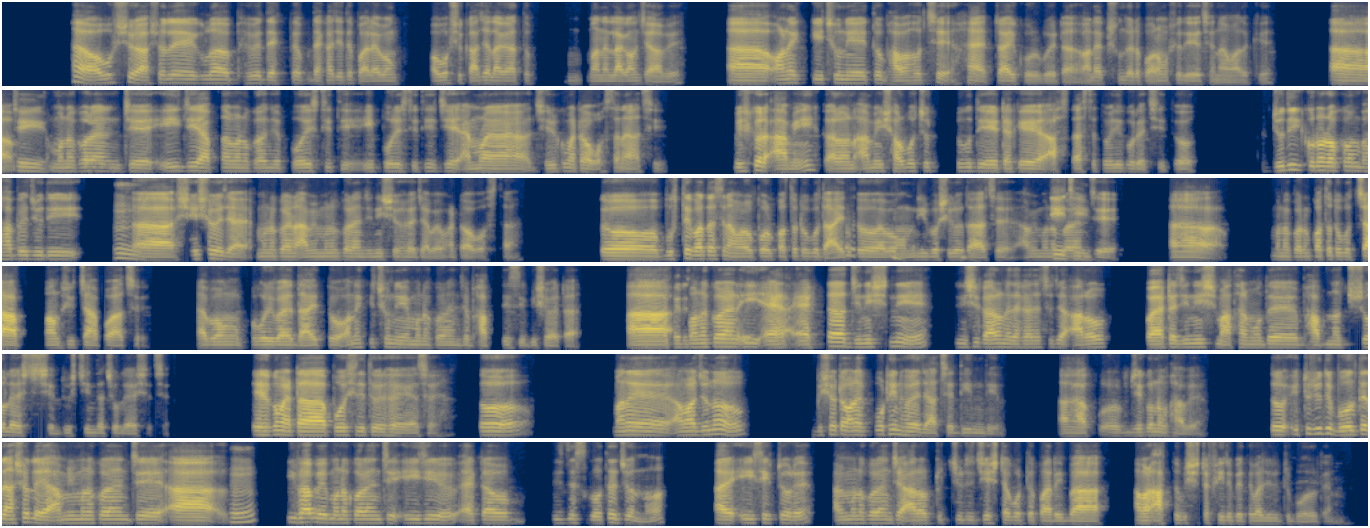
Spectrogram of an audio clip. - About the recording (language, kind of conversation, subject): Bengali, advice, ব্যর্থতার পর কীভাবে আবার লক্ষ্য নির্ধারণ করে এগিয়ে যেতে পারি?
- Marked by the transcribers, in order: other background noise; other noise; in English: "business growth"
